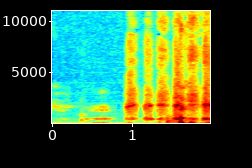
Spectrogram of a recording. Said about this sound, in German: Hör auf, so komisch zu atmen.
